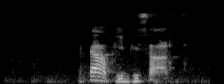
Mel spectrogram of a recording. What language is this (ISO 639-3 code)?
tha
